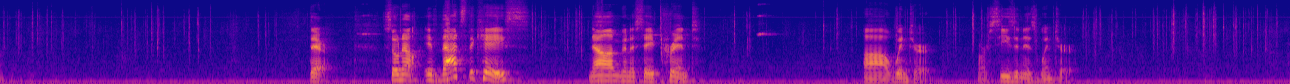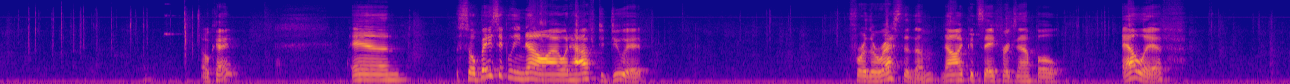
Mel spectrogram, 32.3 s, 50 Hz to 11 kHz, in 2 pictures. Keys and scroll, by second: 0.0-3.9 typing, 4.4 End, 5.0 Return, 6.5-9.2 typing, 10.9-18.5 typing, 23.4 Return, 23.8 Return, 27.2 BackSpace, 28.3 Up, 29.4-32.2 typing.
